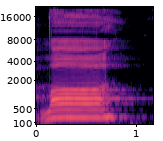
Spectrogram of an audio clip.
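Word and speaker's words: الله: Lam pada lafaz Allah atau lam jalalah dibunyikan secara tafkhim sebab huruf sebelumnya fathah, maka dibacanya tebal. Allah.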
